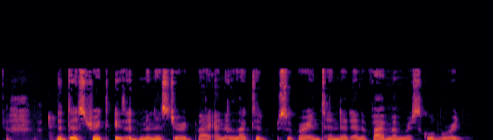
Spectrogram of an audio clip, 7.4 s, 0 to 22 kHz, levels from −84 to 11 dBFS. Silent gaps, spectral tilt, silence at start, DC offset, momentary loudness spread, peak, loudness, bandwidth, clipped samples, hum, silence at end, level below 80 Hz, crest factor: none; -3 dB/octave; 0.1 s; under 0.1%; 12 LU; -10 dBFS; -28 LUFS; 12 kHz; under 0.1%; none; 0.5 s; -76 dBFS; 20 dB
